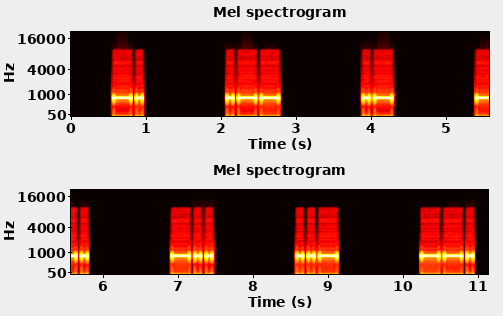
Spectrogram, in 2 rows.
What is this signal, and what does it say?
Morse code, heard as a keyed tone, about 16 wpm, 800 Hz. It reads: N W A N D U G
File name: Basic Sets / Basic Letter Groups Collective7 / AWUNDG@13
